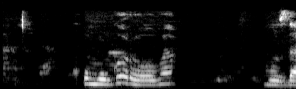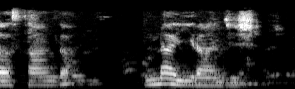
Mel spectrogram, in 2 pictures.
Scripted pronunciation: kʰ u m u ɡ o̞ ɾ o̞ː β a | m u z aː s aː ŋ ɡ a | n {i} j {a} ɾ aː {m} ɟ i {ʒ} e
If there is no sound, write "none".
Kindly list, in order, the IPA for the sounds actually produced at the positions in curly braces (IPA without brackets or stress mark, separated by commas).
a, i, ɲ, ʒ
